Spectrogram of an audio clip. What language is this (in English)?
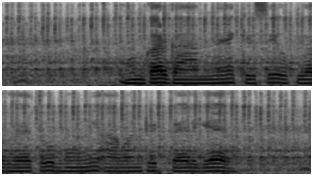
Maithili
